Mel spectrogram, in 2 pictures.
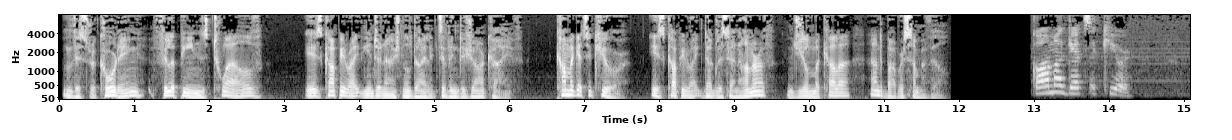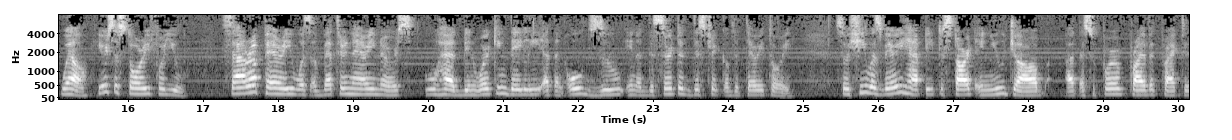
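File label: philippines, dialects of English; Philippines 12; International Dialects of English Archive; a 60-year-old woman from Manila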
